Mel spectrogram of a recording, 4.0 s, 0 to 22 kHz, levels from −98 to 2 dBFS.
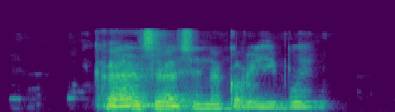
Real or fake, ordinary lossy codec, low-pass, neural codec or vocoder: fake; AAC, 48 kbps; 7.2 kHz; codec, 44.1 kHz, 2.6 kbps, SNAC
